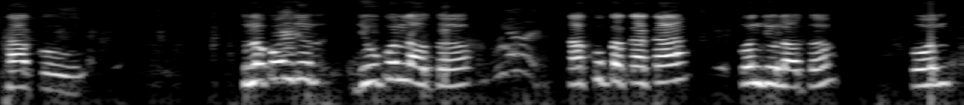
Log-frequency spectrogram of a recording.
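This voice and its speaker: A woman's voice: on the high side, unhurried, no echo, poor audio. A woman coaxing a pet crow to speak, repeating single words in a sing-song, patient way. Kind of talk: coaxing talk to a pet bird.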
